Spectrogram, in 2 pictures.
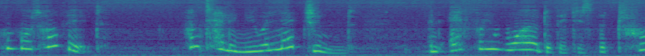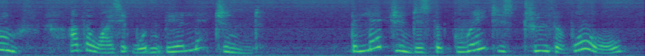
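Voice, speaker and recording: A woman's voice: sits high, very animated, normal speed, warm tone, slight background noise, low-quality recording. A woman playing a proud, earnest young girl who tells a legend solemnly and lyrically in a radio drama. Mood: indignant, earnest. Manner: solemn, lyrical, emphatic telling. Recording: music behind the voice.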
